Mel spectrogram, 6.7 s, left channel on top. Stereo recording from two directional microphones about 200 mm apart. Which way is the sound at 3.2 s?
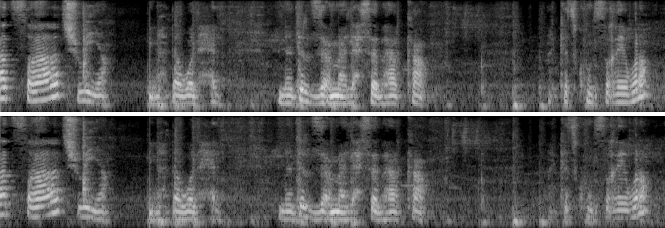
55° left (ahead or behind).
